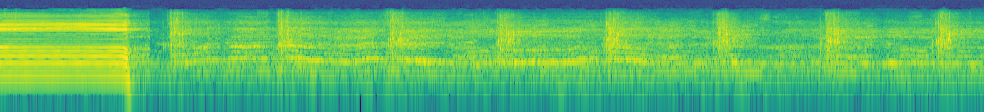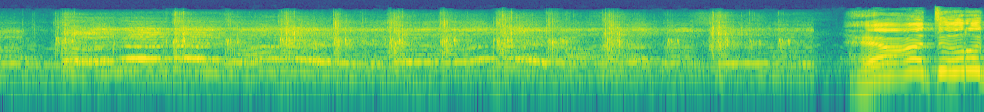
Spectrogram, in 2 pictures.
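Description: A group of men clap their hands in a steady rhythm.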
